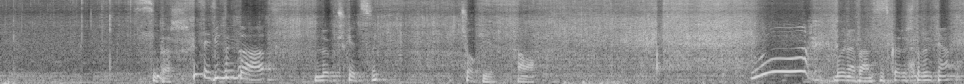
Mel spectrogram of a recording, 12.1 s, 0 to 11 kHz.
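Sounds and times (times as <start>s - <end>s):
food sizzling in a pan: 0.0s - 12.0s
person vocalizing ooo: 9.4s - 10.4s.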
